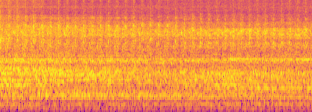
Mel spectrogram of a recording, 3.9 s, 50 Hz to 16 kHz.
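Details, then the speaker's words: Mercedes W210 E320, inline-six M104, first start in about nine years after fuel priming, intake loosely refitted, no coolant yet: runs with a steady but slightly uneven chuffing pulse over a busy ticky top end; rough running, cause unclear. "Not bad. She runs after 9 years."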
